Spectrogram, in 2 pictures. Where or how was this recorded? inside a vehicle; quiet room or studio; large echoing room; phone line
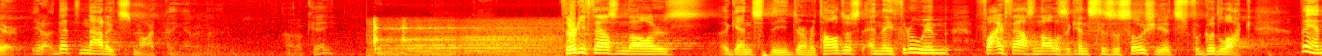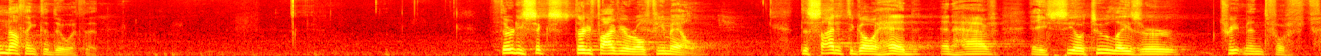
large echoing room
